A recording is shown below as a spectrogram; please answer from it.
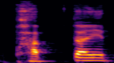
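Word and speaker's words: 밟다: 밥다의 밥 같은 어간은 자음 앞에서 밥으로 그 다음에 넓다는 기본적으로 이렇게 발음하지만 다음의 경우에 넙으로 발음한다 해가지고요.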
